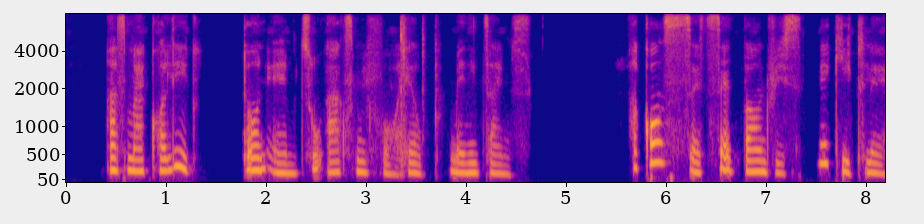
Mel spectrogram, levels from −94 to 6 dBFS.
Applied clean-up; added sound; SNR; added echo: neural mask model Resemble Enhance denoiser.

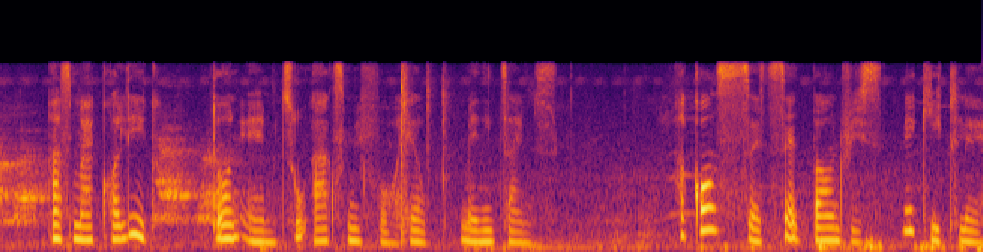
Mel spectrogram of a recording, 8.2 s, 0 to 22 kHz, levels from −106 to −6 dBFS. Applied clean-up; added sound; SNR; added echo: none; Dog; 11 dB; none.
